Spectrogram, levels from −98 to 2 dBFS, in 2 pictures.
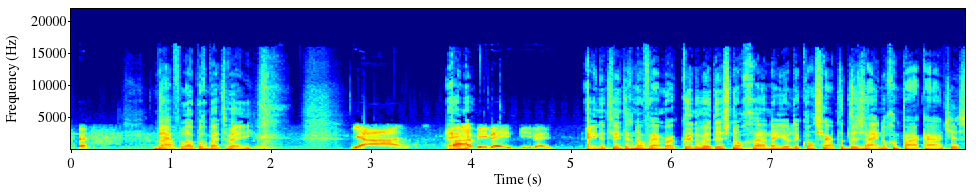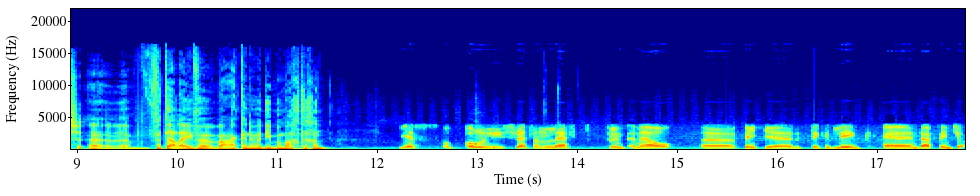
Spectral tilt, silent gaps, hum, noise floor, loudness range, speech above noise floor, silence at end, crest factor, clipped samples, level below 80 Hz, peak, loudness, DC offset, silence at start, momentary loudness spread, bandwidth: -5.5 dB/octave; none; none; -58 dBFS; 5 LU; 33 dB; 0 s; 22 dB; under 0.1%; -58 dBFS; -4 dBFS; -25 LUFS; under 0.1%; 0 s; 13 LU; 16 kHz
